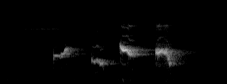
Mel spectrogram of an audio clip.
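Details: One-year-old straw-headed bulbul kept in a cage, a frequent singer with a varied repertoire, giving a short phrase of four liquid whistled notes, rising then falling, the third loudest.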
